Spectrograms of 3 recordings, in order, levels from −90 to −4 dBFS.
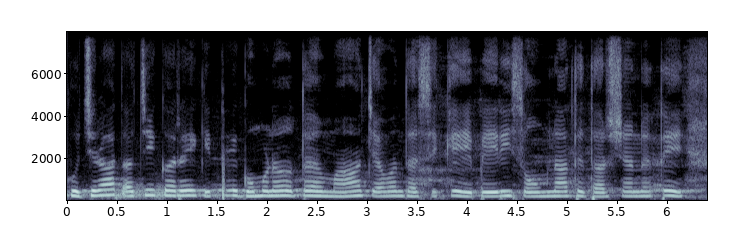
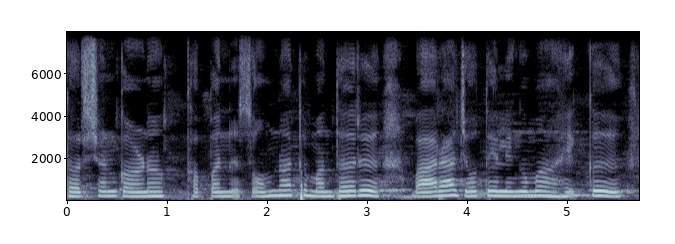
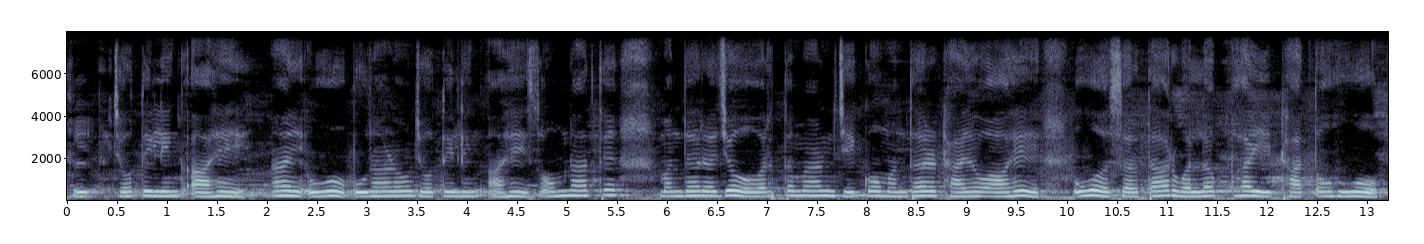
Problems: constant background noise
